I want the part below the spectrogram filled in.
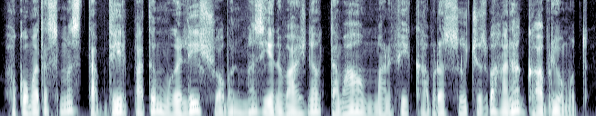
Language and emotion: Kashmiri, fearful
